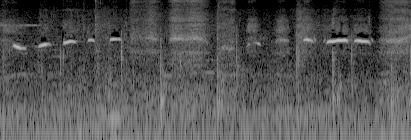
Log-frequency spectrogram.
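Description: A person whistling a tune: a quick run of short notes climbing in pitch, one longer held note, then another run of short notes.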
